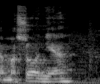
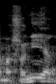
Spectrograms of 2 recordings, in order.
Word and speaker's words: Amazonía: la cuestión de la Amazonia, o la Amazonía, como dicen ellos en el acento en, la I.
